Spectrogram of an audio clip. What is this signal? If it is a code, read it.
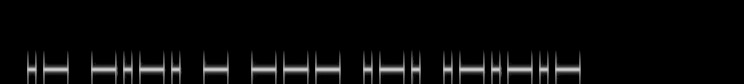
Morse code, heard as a keyed tone, about 15 wpm, 700 Hz. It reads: ACTOR.
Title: Sentences from Top 1500 Words 15wpm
